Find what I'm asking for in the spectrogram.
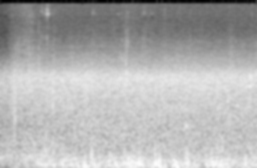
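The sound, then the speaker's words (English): Wind blowing outdoors by a pond, a steady, fairly loud rushing roar of noise with low rumbling gusts throughout and no voices. “The wind though, wind kind of vibing.”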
